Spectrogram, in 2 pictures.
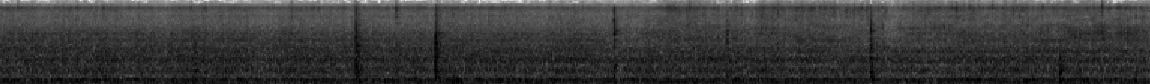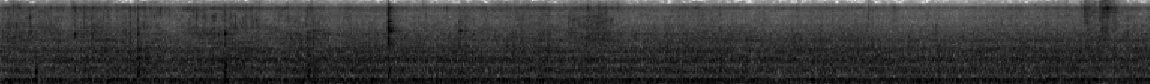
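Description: Celtuce sizzling steadily as it is stir-fried in a pot, with a wooden spatula knocking against the pot now and then in a few sharp clicks.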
